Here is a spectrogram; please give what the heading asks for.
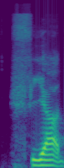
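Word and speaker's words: Phiat: that are new here that's spelled p-h-i-a-t go to p-h-i-a-t dot i o Fiat dot IO check this platform out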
